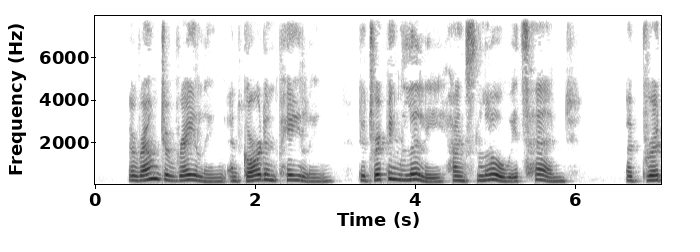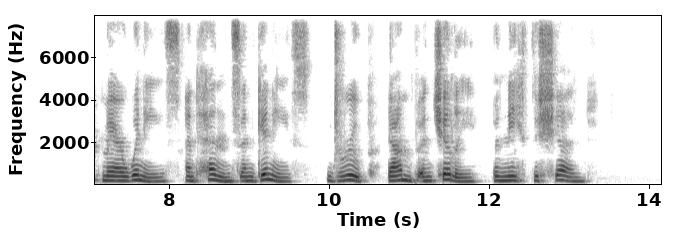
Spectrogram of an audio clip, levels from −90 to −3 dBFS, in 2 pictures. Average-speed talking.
No: slow, 120 wpm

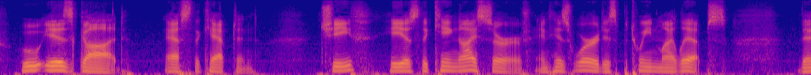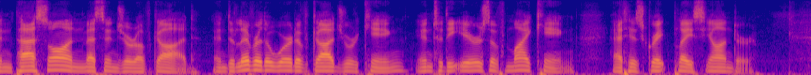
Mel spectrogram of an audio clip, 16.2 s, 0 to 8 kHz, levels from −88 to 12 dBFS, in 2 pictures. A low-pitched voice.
Yes: low, 115 Hz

